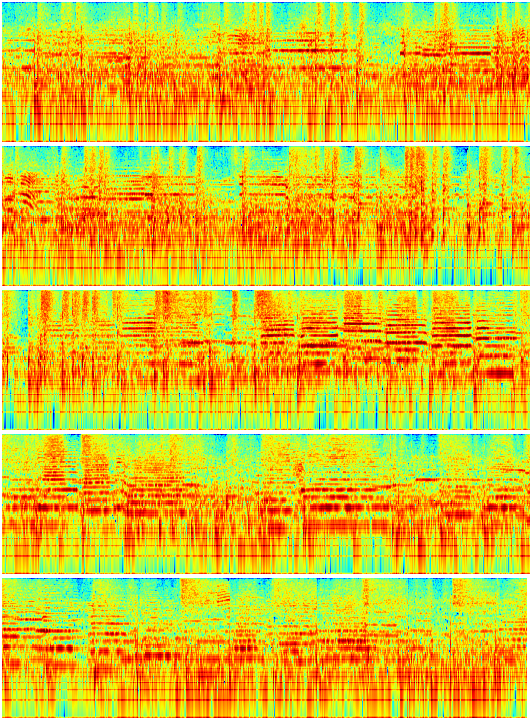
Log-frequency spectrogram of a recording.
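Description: Marching band playing: trumpets, trombones and clarinets carrying the tune over snare and bass drum beats.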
